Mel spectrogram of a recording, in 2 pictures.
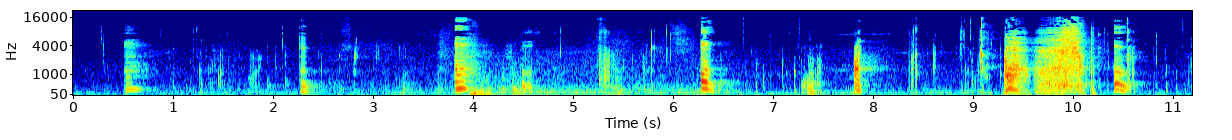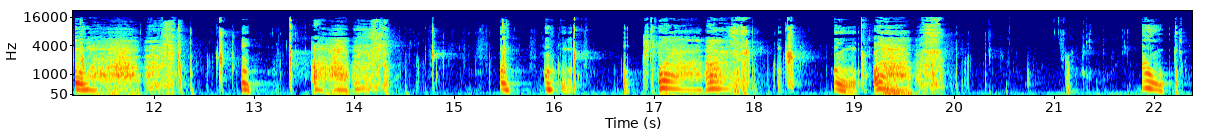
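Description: Wet mouth sounds of a mouthful of water being taken in and swallowed, with a few soft clicks followed by clusters of sharp, crunchy-sounding slurps and gulps that grow denser toward the end.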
